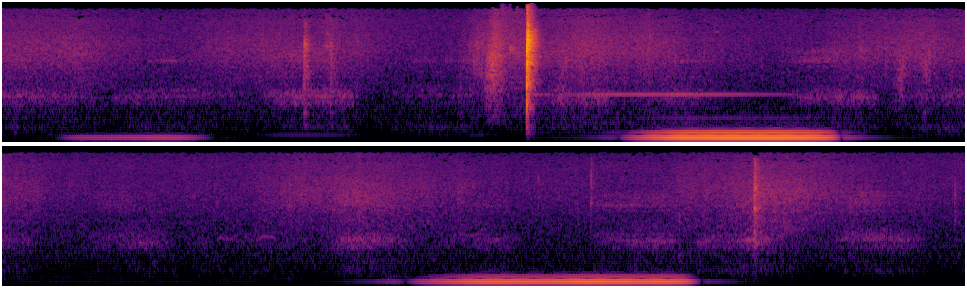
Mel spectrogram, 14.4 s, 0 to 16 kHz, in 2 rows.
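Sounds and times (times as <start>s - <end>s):
steady low electronic test tones in one ear: 0.5s - 1.5s, 4.3s - 6.5s, 10.1s - 12.5s.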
